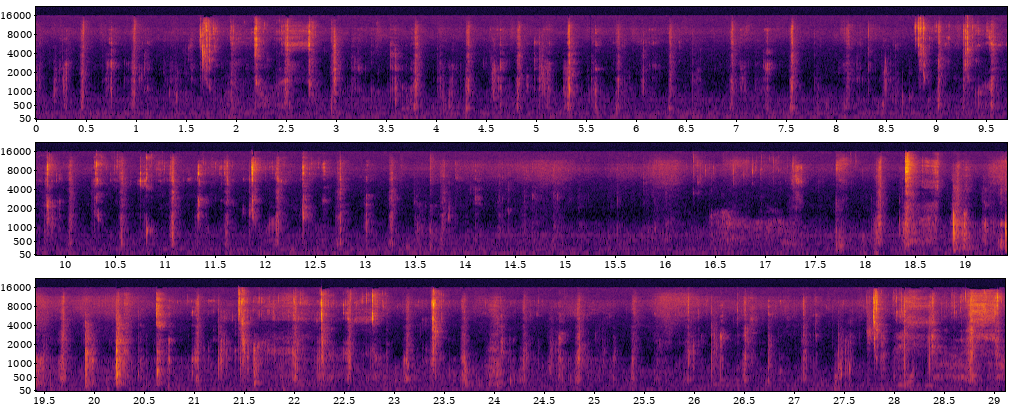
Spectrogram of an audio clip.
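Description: A person chewing mouthfuls of braised kimchi and rice, a long run of small mouth clicks, busier and louder from about two-thirds of the way through. A faint steady low hum lies underneath.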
